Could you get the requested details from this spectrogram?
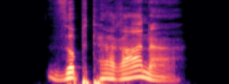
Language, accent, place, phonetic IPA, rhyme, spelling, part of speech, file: German, Germany, Berlin, [ˌzʊptɛˈʁaːnɐ], -aːnɐ, subterraner, adjective, De-subterraner.ogg
- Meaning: inflection of subterran: 1. strong/mixed nominative masculine singular 2. strong genitive/dative feminine singular 3. strong genitive plural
